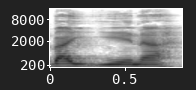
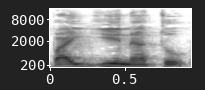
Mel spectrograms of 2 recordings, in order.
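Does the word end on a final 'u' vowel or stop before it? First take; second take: stops; u vowel. First: The word stops without the final vowel. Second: The word ends with a final 'u' vowel. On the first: "ওয়াকফ করলাম এই জন্য এই পেশ পড়লাম না" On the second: "তা পেশ তু"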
